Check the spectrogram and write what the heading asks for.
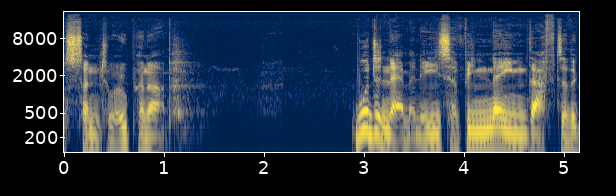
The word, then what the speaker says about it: anemone: And people quite often either say it or spell it wrong, and it is Anemone, anemone. And like I say, coming from the god Anemos.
